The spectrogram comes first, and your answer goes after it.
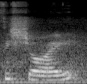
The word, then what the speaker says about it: Chesouye: So my name is pronounced Chesouye. My name has an accent over the last E, so it does not look. It is not pronounced as it is, as it seems.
